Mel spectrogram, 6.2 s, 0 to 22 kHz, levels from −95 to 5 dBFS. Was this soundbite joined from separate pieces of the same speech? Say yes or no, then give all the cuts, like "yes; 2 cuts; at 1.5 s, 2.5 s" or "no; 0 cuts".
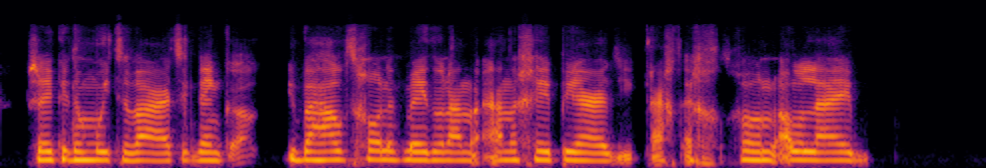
no; 0 cuts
